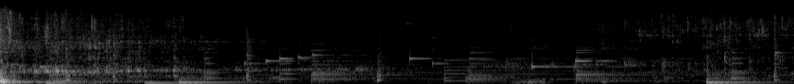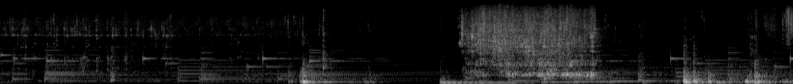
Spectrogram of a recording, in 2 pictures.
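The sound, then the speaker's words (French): Tap water runs into a cooking pot being filled for boiling broccoli, a soft steady rush under background music that swells into a louder gush near the end. “Pendant que je continue de faire couler mon eau”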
